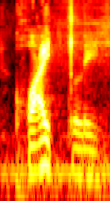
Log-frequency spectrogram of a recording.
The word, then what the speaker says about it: Quitely: I mean, I've seen was it Quitely? How do you say it? Quietly.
